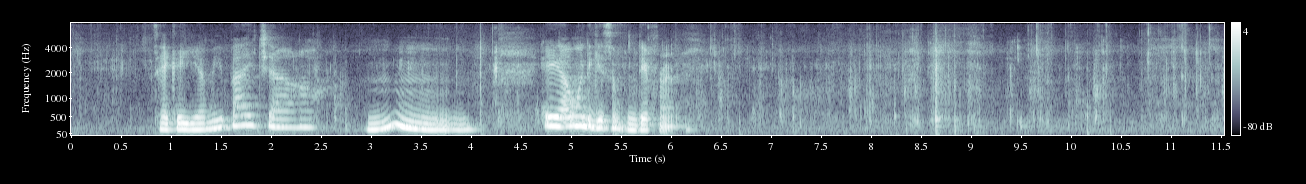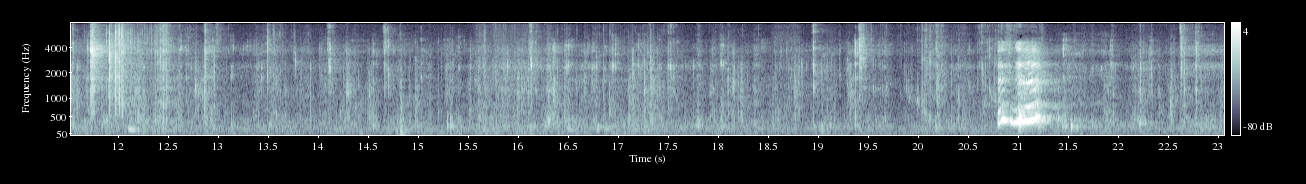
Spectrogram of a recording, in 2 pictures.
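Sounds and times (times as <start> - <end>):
person chewing a burger: 0.0 - 0.8, 2.5 - 3.1, 6.2 - 20.8, 21.4 - 23.0
paper packet crinkling: 11.2 - 12.9.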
